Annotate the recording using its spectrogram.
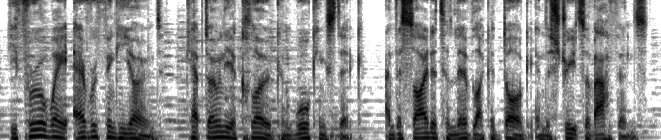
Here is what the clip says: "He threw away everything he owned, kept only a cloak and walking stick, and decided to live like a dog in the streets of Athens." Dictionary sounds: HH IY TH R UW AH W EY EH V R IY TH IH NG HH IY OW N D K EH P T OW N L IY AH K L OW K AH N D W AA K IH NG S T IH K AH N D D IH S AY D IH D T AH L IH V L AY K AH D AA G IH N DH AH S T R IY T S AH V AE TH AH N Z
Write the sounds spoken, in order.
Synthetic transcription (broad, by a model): HH IY TH R UW AH W EY EH V R IY TH IH NG IY OW N D K EH P T OW N L IY AH K L OW K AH N W AA K IH NG S T IH K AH N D D IH S AY D IH D T AH L IH V L AY K AH D AA G IH N DH AH S T R IY T S AH V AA TH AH N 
